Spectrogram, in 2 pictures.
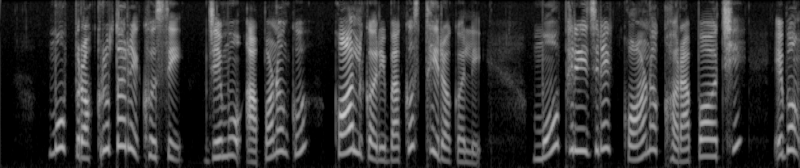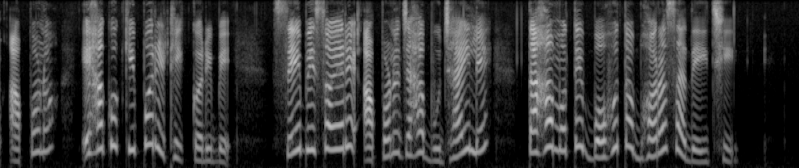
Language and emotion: Odia, happy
